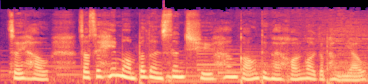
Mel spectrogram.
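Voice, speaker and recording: A woman's voice: mid-range voice, animated, brisk, music in the background. A woman with a Hong Kong Cantonese accent reading a scripted narration as a narrator. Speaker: narrator of the author's note.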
